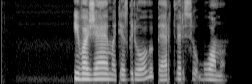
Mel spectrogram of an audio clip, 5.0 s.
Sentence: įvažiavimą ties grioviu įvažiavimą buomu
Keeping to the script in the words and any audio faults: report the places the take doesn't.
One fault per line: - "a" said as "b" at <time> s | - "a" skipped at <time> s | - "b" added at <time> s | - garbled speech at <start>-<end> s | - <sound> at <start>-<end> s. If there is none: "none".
- "įvažiavimą" said as "pertversiu" at 3.2 s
